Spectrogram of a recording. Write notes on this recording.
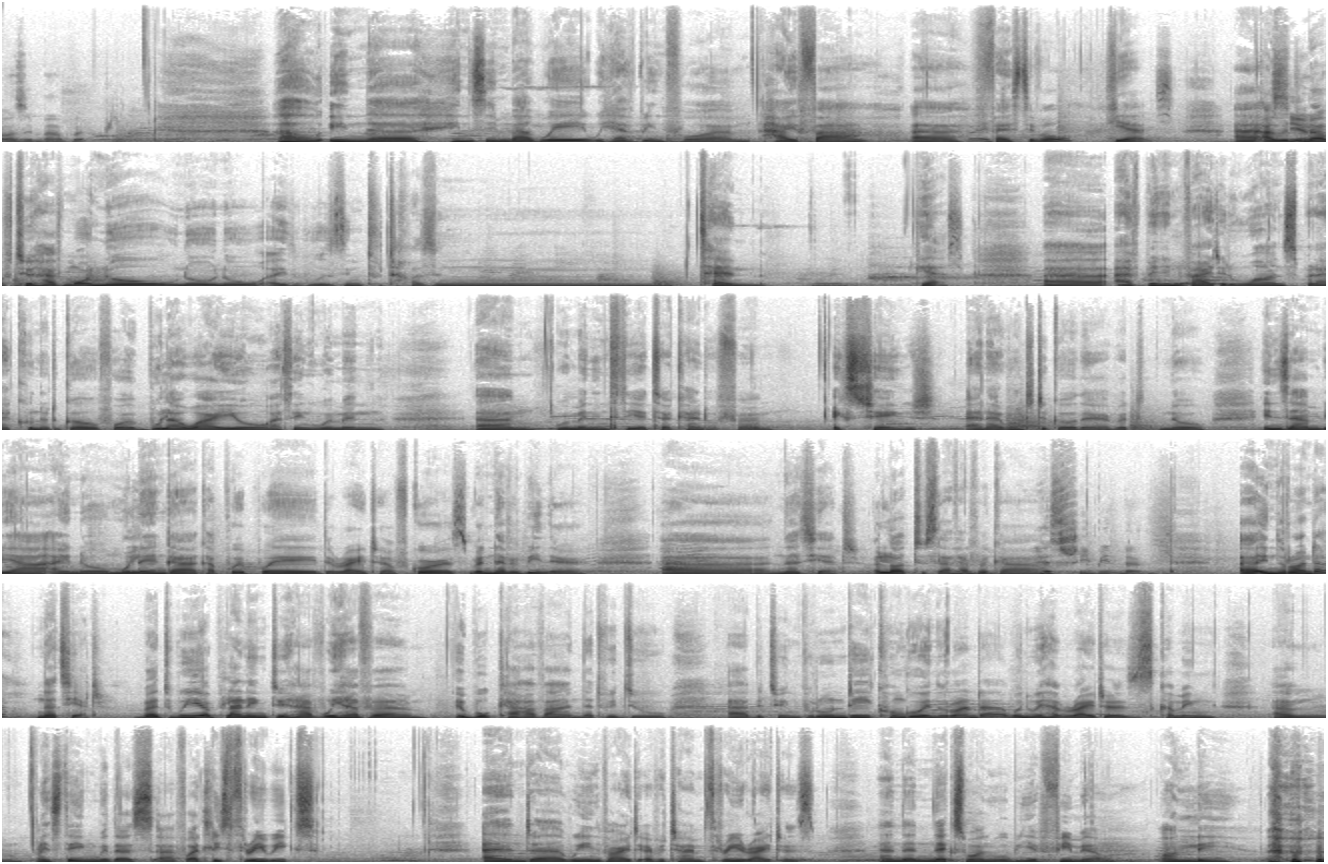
Carole talks about her encounter with African women artists in South Africa, Kenya, Zambia, Zimbabwe… learning from each other and from history. She adds the story, of how they got to be at the Children’s Theatre Festival in Hamm now and her fist encounters with young audiences here… Carole’s entire footage interview is archived here:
